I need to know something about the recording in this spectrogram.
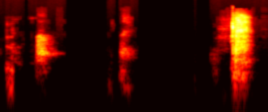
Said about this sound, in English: it's my my dog Wolfgang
